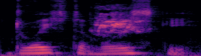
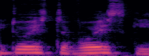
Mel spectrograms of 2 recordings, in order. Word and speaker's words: Dostoevsky: cool at a party, you pronounce it correctly. It's Doistuh-voysky. It's a secret. If you say Doistuh-voysky, everyone will think you're very clever.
